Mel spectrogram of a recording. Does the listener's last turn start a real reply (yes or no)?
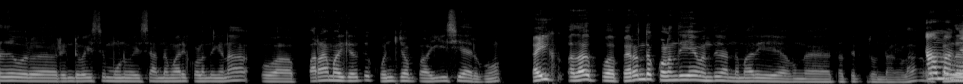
yes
